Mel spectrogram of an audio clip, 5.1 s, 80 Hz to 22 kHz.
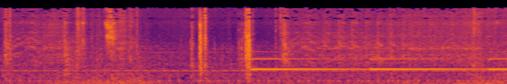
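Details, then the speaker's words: A few clatters of cranking, then a Chevy Blazer/GMC Jimmy 4.3 V6, just after head gasket replacement, catches and settles into an even idle with a light steady whine; restarted after stalling from an unplugged PCV valve; normal start and idle. "it turned off because I unplugged the PCV valve but just cranked it again"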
